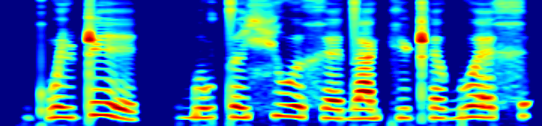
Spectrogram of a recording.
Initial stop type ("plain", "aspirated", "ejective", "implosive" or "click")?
ejective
